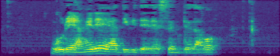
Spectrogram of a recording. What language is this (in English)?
Basque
